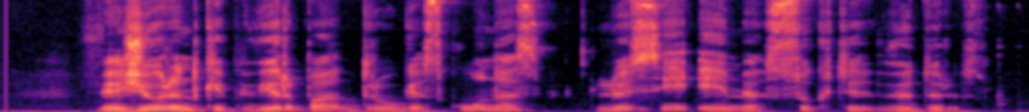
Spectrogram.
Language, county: Lithuanian, Panevėžys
